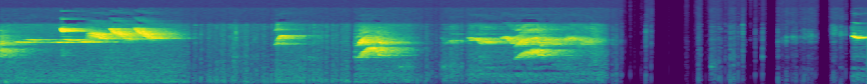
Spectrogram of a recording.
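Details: Fairly quiet northeast song of a Brazilian lined seedeater: a string of buzzy, rasping phrases, some sliding downward, spaced by brief gaps, with a low hum underneath, then silence.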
